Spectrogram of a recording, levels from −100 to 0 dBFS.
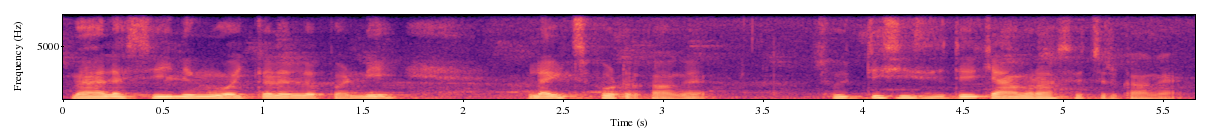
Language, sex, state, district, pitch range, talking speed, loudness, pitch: Tamil, female, Tamil Nadu, Nilgiris, 120-140 Hz, 115 wpm, -17 LUFS, 130 Hz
